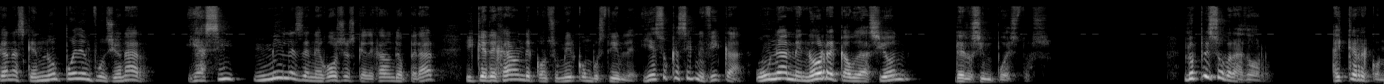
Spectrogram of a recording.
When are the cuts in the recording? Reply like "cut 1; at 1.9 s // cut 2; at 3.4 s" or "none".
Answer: cut 1; at 1.7 s // cut 2; at 7.5 s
